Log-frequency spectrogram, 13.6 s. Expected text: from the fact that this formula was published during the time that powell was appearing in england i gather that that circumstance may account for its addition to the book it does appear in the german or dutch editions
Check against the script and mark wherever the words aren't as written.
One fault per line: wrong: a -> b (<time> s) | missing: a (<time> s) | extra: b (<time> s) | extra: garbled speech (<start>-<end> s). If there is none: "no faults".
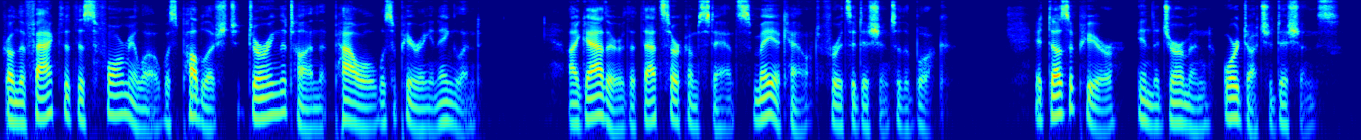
no faults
